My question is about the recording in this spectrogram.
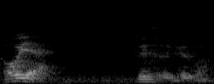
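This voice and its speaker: Slangy male storyteller played by a man for a table-read drama, lively pitch, echoey distant recording. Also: normal speed, close to an everyday voice. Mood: spooky, casual. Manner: casual, slangy. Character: casual male storyteller spinning a spooky cemetery tale to friends. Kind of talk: amateur script table read. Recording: roomy, off-mic, faint noise.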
